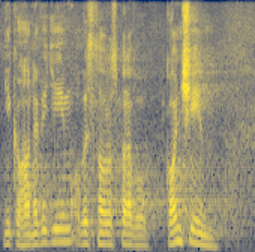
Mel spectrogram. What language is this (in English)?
Czech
